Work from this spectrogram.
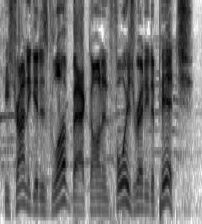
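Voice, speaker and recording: American male baseball announcer, mid-pitched and bright, live commentary, clipped descriptive delivery with chatty asides. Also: animated, moderate pace, a little hiss or hum. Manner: clipped descriptive phrases, conversational between pitches. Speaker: radio play-by-play baseball announcer.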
